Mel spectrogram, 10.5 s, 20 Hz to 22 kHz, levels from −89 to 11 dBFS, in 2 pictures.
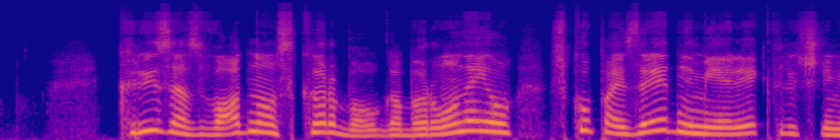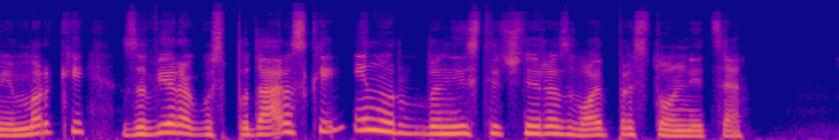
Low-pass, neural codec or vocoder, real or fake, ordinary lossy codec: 19.8 kHz; codec, 44.1 kHz, 7.8 kbps, Pupu-Codec; fake; Opus, 16 kbps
